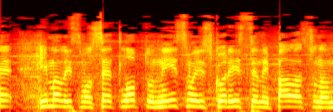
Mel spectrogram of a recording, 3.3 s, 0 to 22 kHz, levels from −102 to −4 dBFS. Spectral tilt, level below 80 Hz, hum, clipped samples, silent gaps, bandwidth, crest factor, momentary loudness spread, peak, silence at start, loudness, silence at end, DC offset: -3 dB/octave; -44 dBFS; none; under 0.1%; none; 14 kHz; 16 dB; 2 LU; 0 dBFS; 0 s; -16 LUFS; 0 s; under 0.1%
